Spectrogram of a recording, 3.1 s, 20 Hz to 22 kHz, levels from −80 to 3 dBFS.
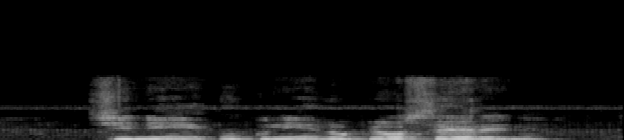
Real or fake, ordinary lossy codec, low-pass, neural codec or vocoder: fake; AAC, 32 kbps; 9.9 kHz; autoencoder, 48 kHz, 128 numbers a frame, DAC-VAE, trained on Japanese speech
